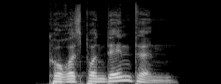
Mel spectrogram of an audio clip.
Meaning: plural of Korrespondent
- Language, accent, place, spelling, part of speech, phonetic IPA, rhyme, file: German, Germany, Berlin, Korrespondenten, noun, [kɔʁɛspɔnˈdɛntn̩], -ɛntn̩, De-Korrespondenten.ogg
